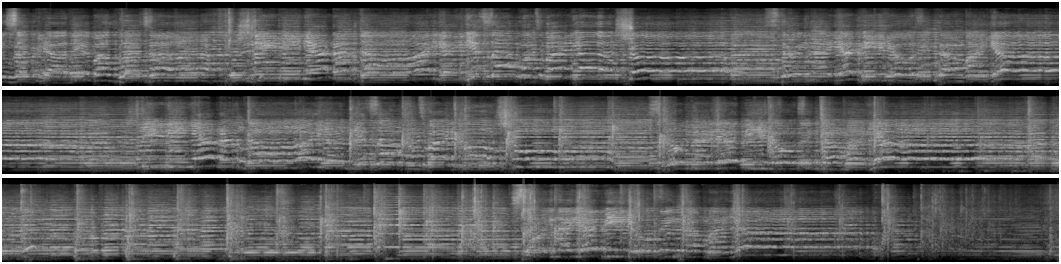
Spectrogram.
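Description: Button accordion playing a folk tune with a trio of women's voices singing along; the music dies down near the end.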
